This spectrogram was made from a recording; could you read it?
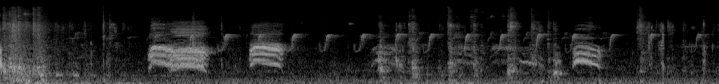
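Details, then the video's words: Crows calling in a live recording where birds fight over food: a few loud, harsh, ragged caws in short bursts over a steady background of many small, high chirping birds. "Crow bird live crowing sounds - All types of crow sounds | Crow bird unity anger and sounds"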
